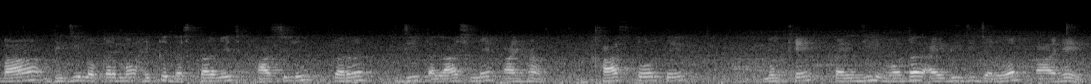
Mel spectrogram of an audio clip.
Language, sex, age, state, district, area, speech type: Sindhi, male, 30-45, Rajasthan, Ajmer, urban, read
